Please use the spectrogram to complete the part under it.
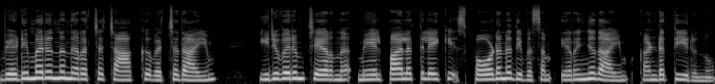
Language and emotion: Malayalam, neutral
